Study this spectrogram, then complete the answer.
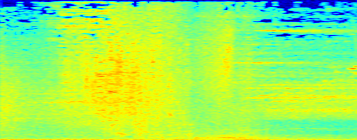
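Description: A triumphant fanfare swells up.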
